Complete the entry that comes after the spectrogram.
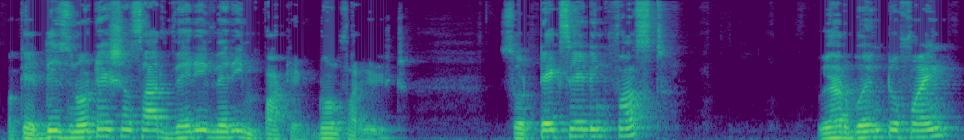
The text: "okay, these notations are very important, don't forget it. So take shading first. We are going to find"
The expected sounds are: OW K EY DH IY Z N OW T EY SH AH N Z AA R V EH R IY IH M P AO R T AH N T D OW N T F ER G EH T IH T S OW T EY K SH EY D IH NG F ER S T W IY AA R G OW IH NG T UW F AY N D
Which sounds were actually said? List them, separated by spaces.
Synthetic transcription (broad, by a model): OW K EY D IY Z N OW T EY SH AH N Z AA R V EH R IY IH M P AO R T AH N T D OW N T F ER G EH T IH T S OW T EY K S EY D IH NG F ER S T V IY AA R G OW IH NG T UW F AY N D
